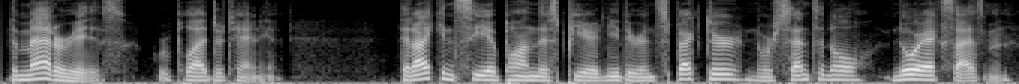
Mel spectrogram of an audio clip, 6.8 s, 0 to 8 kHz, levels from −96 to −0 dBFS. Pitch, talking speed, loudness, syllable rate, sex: 145 Hz, 160 wpm, -19 LUFS, 5.7 syllables/s, male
